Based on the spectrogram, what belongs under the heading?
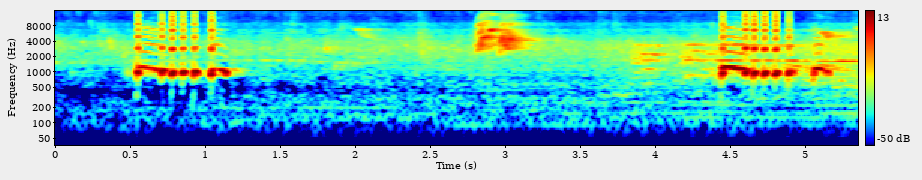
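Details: Zebra dove song as a reply, two phrases of rapid, bubbling cooing notes four seconds apart, each a short lead-in then a quick even run, with a distant high chirp between them.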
